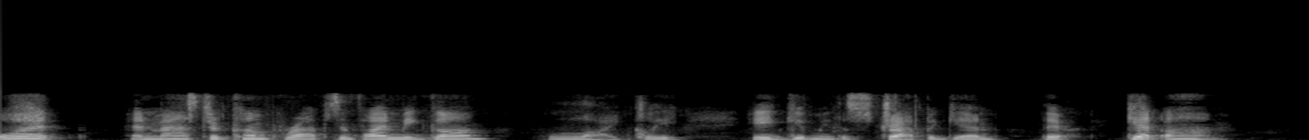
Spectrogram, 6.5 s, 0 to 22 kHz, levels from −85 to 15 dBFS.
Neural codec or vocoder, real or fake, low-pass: none; real; 7.2 kHz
